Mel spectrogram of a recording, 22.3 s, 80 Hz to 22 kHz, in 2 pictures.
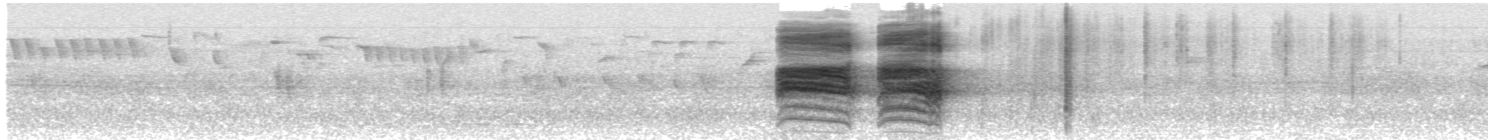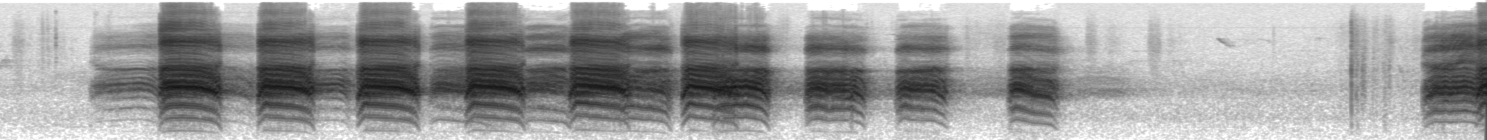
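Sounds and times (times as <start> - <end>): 
carrion crow Corvus corone cawing: 5.8 - 7.4, 11.8 - 19.7, 21.8 - 22.2.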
